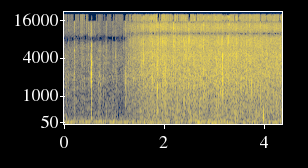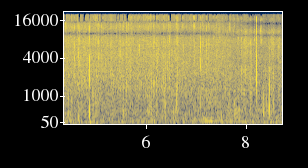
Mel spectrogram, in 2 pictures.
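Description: Steady rain pours down outdoors during a storm on Ohio public hunting land, a dense even hiss of drops with a few sharper taps close by, and no voices.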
